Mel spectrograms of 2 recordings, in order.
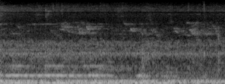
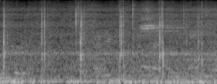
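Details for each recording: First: Car whose owner reported noise from the left-side tyre, after fix: a low, even road rumble with no rhythmic thump, tick or scrape, birds in background; tyre rolling quietly, normal. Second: Car driving on the road: light tapping about twice a second over low road rumble, keeping time with wheel rotation, coming from the left side tyre; something lodged in the tread.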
